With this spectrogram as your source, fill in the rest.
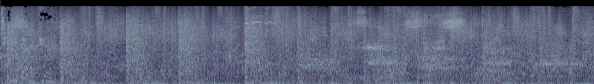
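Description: Blows and magic blasts land in quick bursts.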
